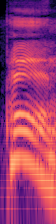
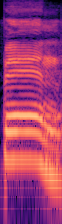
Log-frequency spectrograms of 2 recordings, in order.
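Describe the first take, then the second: First: The p is said with a puff of air. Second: The p is said without a puff of air. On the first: This is how native speakers say it. The speaker calls it right. "मुंह में हवा भर के ये लफ्ज़ निकालते हैं" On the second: This is how second-language speakers usually say it. The speaker calls it wrong. "अगर मैं इसको गलत पढ़ूँ या सेकंड लैंग्वेज यूज़र के तौर पे"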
